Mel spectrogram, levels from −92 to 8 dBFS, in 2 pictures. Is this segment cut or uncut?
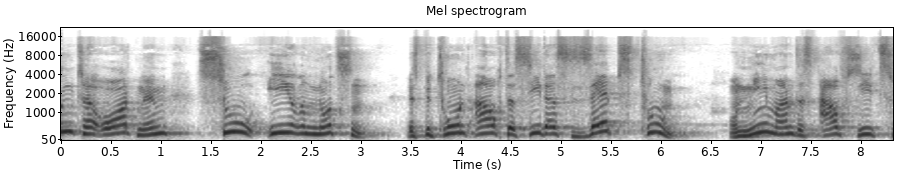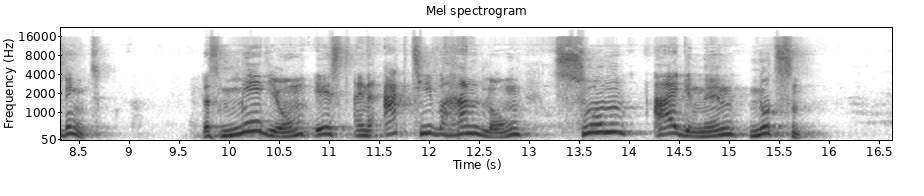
cut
